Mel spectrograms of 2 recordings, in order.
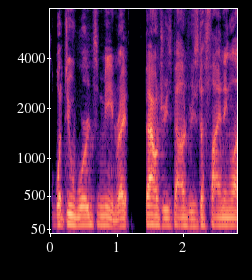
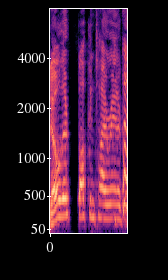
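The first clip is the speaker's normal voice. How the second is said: high, fast mock insistence; emphatic retort; 11 semitones higher, 4 dB louder, faster than usual. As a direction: fire back an exasperated correction. Acted argument over a study.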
